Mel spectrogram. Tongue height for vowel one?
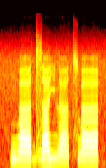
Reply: low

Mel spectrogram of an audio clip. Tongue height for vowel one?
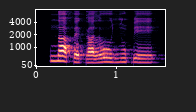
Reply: low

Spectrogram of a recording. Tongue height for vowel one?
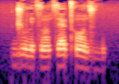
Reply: high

